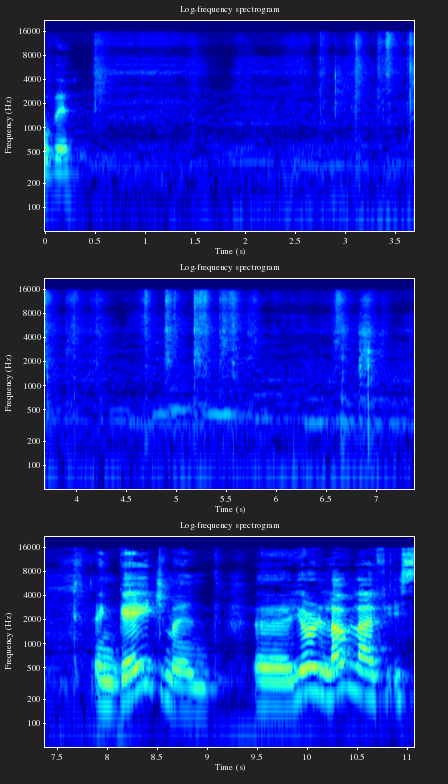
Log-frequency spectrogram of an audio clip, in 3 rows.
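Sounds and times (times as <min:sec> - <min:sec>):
faint background music: 0:00.0 - 0:11.0
cards being shuffled: 0:02.5 - 0:07.8.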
